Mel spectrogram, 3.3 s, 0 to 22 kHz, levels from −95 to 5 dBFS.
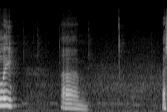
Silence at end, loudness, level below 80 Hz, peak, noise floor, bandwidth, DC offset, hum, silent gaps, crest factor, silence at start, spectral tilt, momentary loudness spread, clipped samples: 0 s; -28 LUFS; -68 dBFS; -8 dBFS; -61 dBFS; 11.5 kHz; under 0.1%; none; none; 20 dB; 0 s; -6.5 dB/octave; 23 LU; under 0.1%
